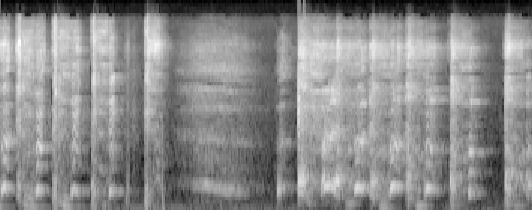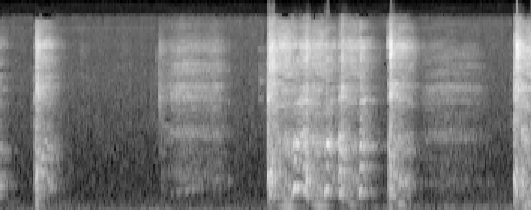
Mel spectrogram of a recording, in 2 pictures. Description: This poor girl has a barking cough that sounds cute & sexy. Her coughing is really bad as she coughs lots of times just in once breath.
